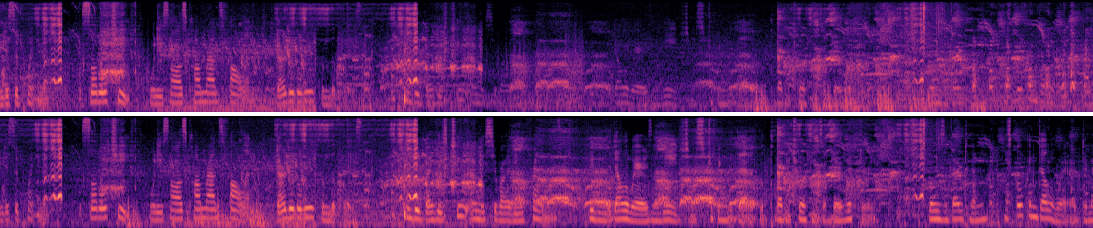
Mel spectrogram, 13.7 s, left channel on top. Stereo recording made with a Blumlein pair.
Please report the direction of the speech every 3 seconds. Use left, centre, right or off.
centre, right, right, right, right.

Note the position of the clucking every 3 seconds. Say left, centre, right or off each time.
left, centre, right, centre, left.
